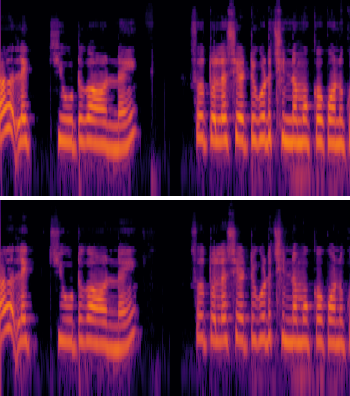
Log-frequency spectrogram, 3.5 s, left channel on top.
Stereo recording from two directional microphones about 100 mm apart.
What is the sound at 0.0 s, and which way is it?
A woman's voice, 25° left (ahead or behind).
